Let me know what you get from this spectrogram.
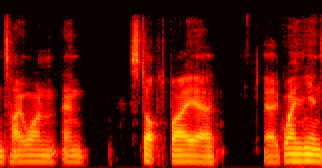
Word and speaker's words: Guanyin: And you mentioned Guanyin again. I noticed that you pronounce Guanyin rather than Quanyin.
